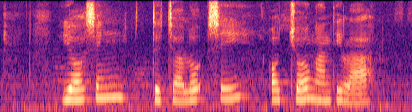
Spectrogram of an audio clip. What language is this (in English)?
Javanese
